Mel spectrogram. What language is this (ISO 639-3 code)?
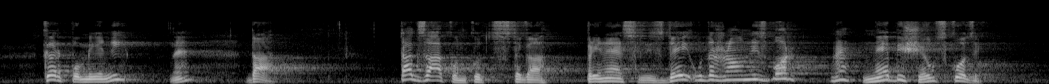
slv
